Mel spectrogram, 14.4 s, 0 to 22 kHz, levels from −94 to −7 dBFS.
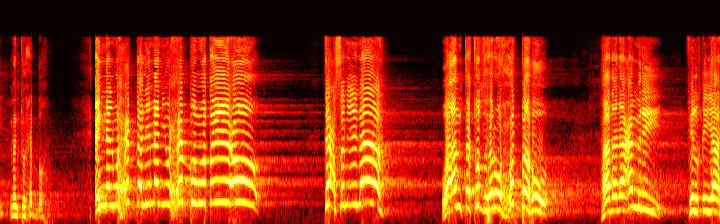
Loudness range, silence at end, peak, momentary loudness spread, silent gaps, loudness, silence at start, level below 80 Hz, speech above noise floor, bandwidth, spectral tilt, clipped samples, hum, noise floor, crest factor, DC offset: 4 LU; 0 s; -2 dBFS; 14 LU; none; -16 LUFS; 0 s; -56 dBFS; 40 dB; 11.5 kHz; -2 dB/octave; under 0.1%; none; -57 dBFS; 16 dB; under 0.1%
